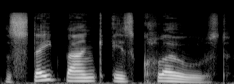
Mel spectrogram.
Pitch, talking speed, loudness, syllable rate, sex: 140 Hz, 130 wpm, -15 LUFS, 3.4 syllables/s, male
